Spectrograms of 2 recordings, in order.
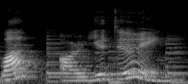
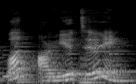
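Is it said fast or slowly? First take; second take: slowly; fast. First: It is said at a slow, careful pace. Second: It is said quickly.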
